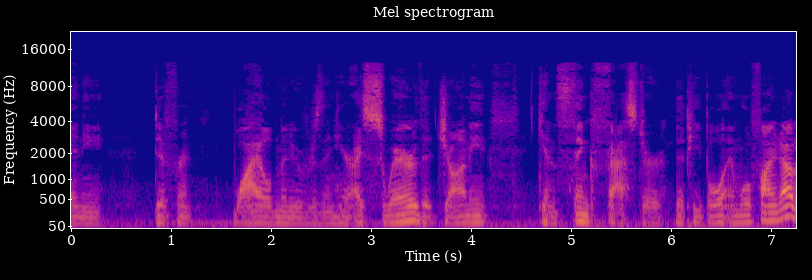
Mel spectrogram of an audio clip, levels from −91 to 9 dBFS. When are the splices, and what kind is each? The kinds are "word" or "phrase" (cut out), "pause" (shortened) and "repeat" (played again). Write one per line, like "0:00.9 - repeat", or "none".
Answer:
0:06.1 - word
